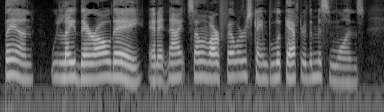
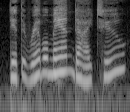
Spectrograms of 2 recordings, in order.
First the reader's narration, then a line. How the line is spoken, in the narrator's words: asked Nan anxiously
